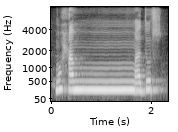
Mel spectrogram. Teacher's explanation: دال کو را کے ساتھ جب ملائیں گے تو آواز تنوین کی ناک کے اندر نہیں جائے گی ۔ جس طریقے سے ایک پیش کو پڑھتے ہیں، دال، را، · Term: ادغام بلا گنہ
